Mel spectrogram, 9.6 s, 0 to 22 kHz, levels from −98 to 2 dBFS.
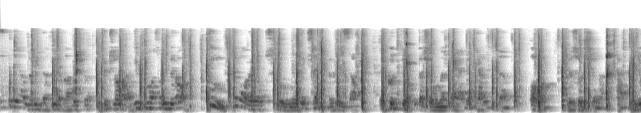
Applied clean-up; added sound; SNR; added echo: classical method WPE with log-MMSE.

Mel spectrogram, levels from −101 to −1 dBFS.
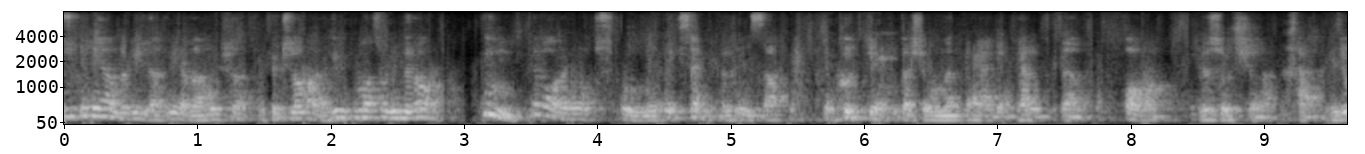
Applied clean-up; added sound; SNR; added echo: neural separator model SepFormer DNS4.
